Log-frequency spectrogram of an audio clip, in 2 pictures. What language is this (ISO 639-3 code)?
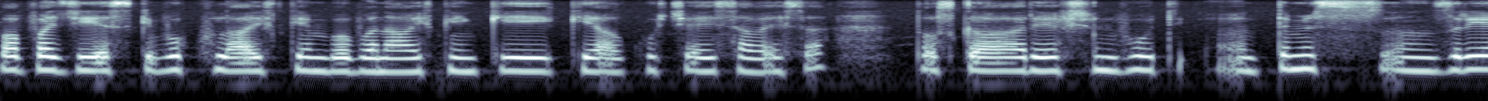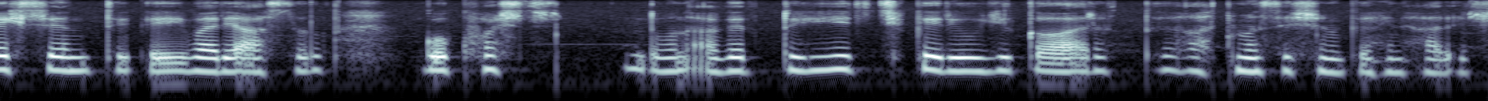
kas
